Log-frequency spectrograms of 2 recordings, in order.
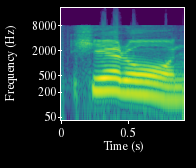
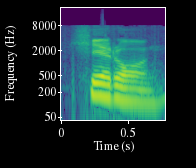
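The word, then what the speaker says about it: ἱερόν: 맨 처음에 여기서 나오는 이 성전은요, 히에론 이렇게 되어 있는데, 이게 이제 그리스 말인데요. 이 영어로 이제 P 같이 생긴 것이 R 발음이 나고요.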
